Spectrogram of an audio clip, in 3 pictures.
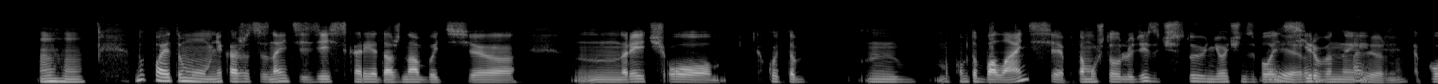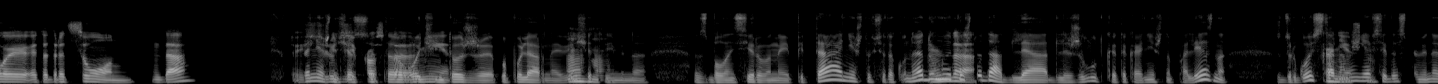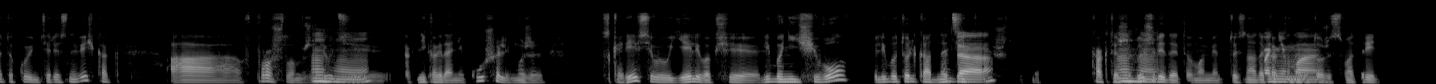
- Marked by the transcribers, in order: none
- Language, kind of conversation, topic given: Russian, unstructured, Почему многие считают, что вегетарианство навязывается обществу?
